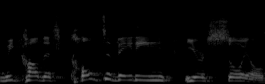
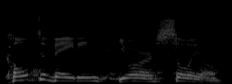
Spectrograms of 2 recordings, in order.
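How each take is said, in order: First: Said in the usual way. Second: Put-on slowed, lower repeat for the kids; slow call-and-response. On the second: Shown as a demonstration. Teacher leads children repeating the phrase, slow chant. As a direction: spell it out slowly so they echo. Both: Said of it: "Say that with me".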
